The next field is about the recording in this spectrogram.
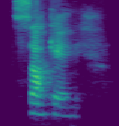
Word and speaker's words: sake: We are trying, as I learned to say it correctly, sake.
